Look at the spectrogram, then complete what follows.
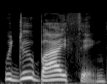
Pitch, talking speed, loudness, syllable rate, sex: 205 Hz, 225 wpm, -15 LUFS, 4.1 syllables/s, female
